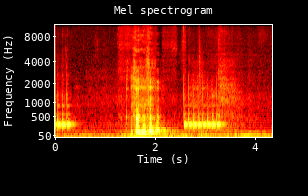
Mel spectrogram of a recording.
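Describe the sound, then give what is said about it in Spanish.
A telephone call is dialed: a short electronic tone, then voices talking, then a quick run of repeated beeps at an even pitch. “A ver, vamos a llamar. Haz la llamación. Estamos llamando en directo. A tiempo real.”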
